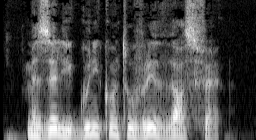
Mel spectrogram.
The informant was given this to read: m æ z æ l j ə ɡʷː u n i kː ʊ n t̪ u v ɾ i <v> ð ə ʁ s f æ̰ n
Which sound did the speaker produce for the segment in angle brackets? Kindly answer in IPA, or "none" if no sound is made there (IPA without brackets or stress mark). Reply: ð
